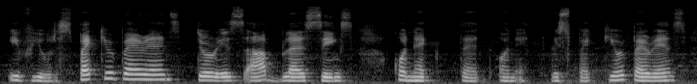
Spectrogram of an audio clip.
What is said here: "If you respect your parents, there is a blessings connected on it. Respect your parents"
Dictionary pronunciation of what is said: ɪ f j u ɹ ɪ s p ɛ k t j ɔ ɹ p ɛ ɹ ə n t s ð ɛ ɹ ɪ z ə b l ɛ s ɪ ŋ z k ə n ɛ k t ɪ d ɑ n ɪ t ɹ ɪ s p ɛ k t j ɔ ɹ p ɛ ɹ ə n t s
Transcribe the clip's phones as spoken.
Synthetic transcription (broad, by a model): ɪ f j u ɹ ɪ s p ɛ k t j ɔ ɹ p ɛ ɹ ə n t s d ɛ ɹ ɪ s ə b l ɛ s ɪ ŋ s k ə n ɛ k t ɪ d ɑ n ɪ t ɹ ɪ s p ɛ k t j ɔ ɹ p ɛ ɹ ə n t s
